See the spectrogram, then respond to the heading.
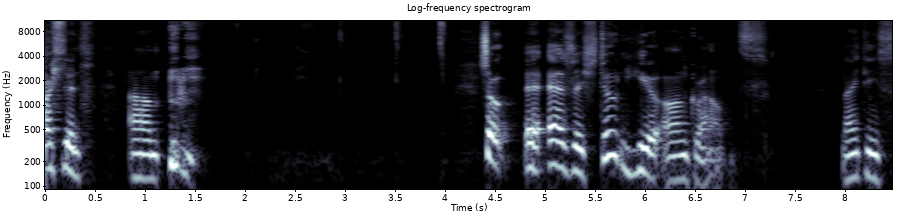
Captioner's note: cough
